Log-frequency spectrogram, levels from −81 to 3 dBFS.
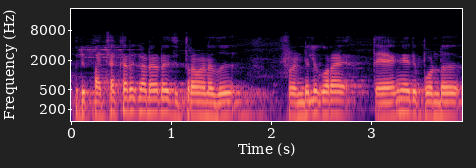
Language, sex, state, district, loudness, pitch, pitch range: Malayalam, male, Kerala, Thiruvananthapuram, -18 LUFS, 150 Hz, 145-155 Hz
